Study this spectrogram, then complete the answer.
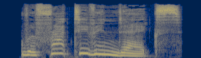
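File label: "refractive index", English, uk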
